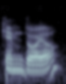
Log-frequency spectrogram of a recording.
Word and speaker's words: Kim Doyal: We are playing Side Hustle with Kim Doyal. Am I pronouncing that right? Yeah. Absolutely.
